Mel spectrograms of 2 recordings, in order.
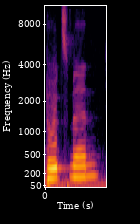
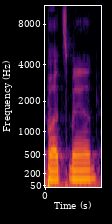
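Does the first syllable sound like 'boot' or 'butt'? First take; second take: boot; butt. First: The first vowel sounds like 'boot'. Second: The first vowel sounds like 'butt'. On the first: "It's pronounced Bootsman" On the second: "but I like Buttsman"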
